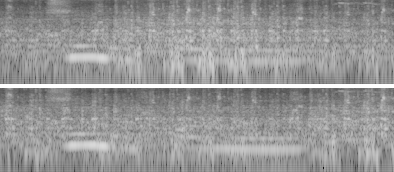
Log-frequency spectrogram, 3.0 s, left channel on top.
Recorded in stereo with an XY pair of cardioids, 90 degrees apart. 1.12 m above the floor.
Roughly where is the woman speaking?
Ahead.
